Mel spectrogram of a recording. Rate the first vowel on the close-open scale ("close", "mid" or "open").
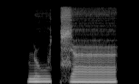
close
